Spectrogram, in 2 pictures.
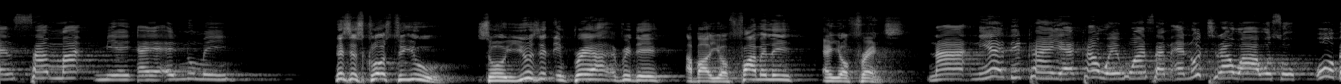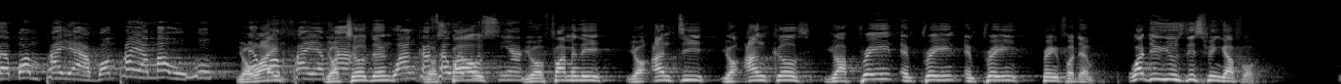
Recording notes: Sermon preached at CBC Shiashie Campus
